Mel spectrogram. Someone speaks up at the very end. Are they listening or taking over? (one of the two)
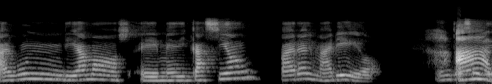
listening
